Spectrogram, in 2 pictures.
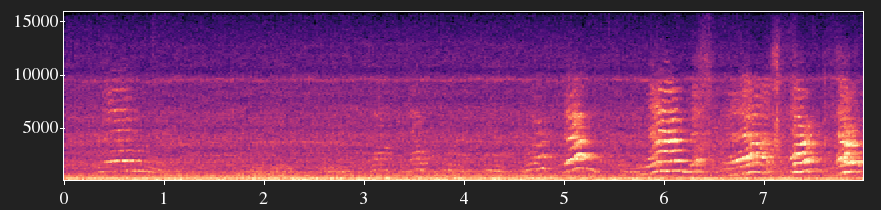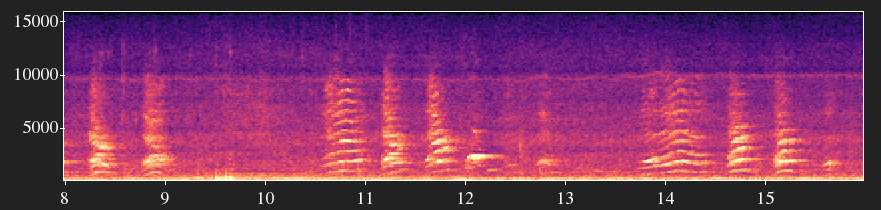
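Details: Toy poodle in a pet shop in Kurashiki, Japan, giving high, thin whining yelps, each rising then falling, in quick bursts of four to six calls separated by short pauses, over a steady low hum of shop background noise.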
